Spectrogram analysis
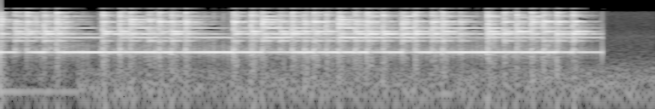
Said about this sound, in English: That was the cowbell to signal the signing. Better late than never.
